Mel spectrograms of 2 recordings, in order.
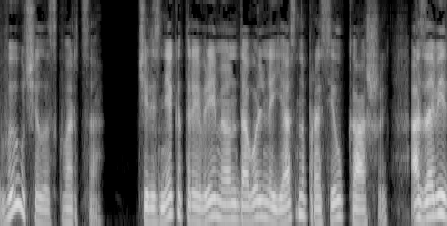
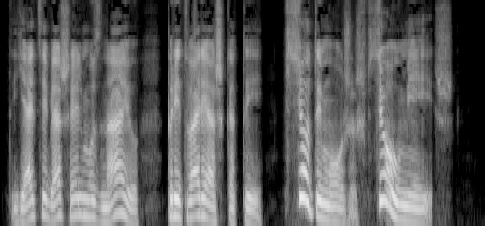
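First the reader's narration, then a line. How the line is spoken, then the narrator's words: Old woman laughing joyfully. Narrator (Russian): Старуха смеется радостно, говорит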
